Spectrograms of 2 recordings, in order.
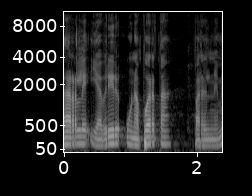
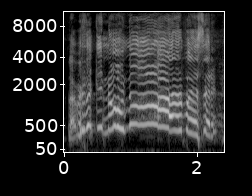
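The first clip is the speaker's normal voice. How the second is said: much higher, louder crying wail; child crying; 7 dB louder, slower than usual. Retold or imitated. Preacher as a little boy who believes the lie, crying loudly.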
